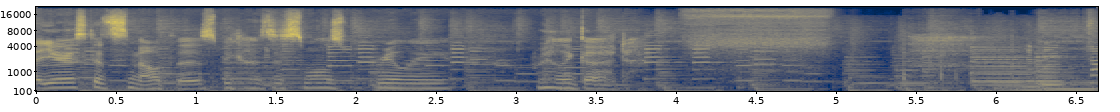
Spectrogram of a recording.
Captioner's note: sniffing; air exhaling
